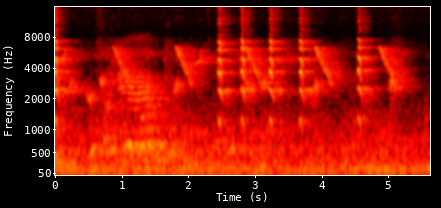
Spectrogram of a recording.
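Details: Red-wattled lapwing in a neighbourhood park in India giving five sharp, strident notes in about two seconds, its call likened to "did he do it", over repeated high whistles sweeping downward and a soft outdoor hum.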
